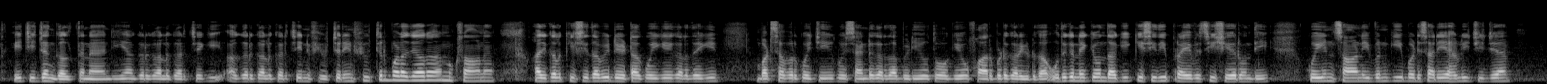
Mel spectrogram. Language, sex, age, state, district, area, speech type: Dogri, male, 18-30, Jammu and Kashmir, Samba, rural, spontaneous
